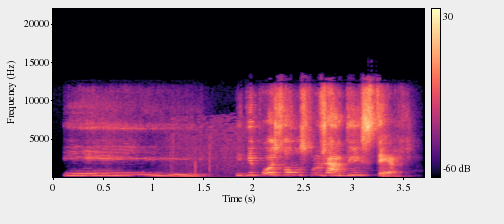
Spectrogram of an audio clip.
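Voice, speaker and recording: Very slowly, a woman speaks in a somewhat breathy voice with very wide pitch swings. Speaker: retired teacher. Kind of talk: oral history interview.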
